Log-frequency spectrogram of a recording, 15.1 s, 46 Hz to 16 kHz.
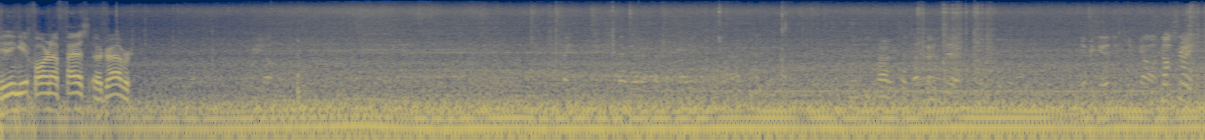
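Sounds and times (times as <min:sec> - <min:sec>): engine running under load: 0:00.0 - 0:15.0.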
